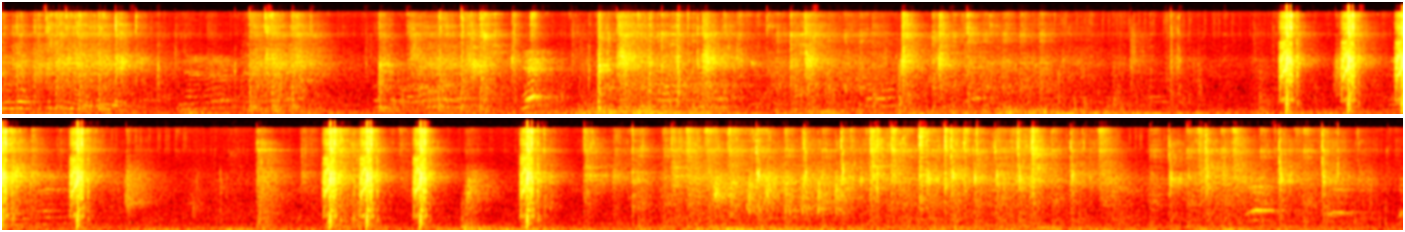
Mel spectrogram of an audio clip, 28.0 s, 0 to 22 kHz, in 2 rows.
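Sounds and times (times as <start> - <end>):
airsoft gun shots: 12.8 - 15.0, 17.2 - 18.4, 19.2 - 19.6
fast faint clicks: 12.8 - 18.3, 19.2 - 28.0.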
